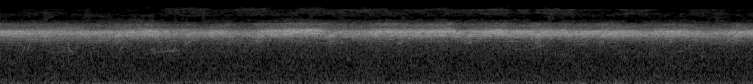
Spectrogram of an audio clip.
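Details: Japanese summer chorus of male cicadas producing tymbal song, an unbroken high-pitched shrilling. It surges gently louder around the middle, with a few brighter whistling streaks inside the buzz.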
